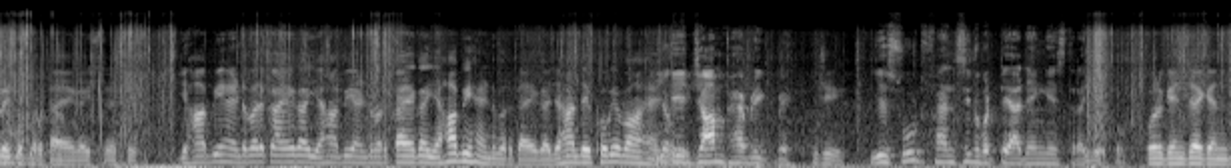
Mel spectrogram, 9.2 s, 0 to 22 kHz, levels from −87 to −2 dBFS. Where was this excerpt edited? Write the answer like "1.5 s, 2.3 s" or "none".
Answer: 5.1 s, 8.2 s

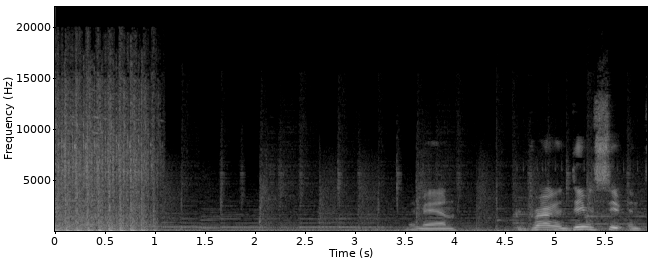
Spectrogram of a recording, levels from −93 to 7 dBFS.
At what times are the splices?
4.7 s

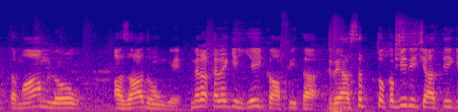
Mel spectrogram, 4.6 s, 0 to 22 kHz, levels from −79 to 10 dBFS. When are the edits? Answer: 1.9 s, 3.3 s

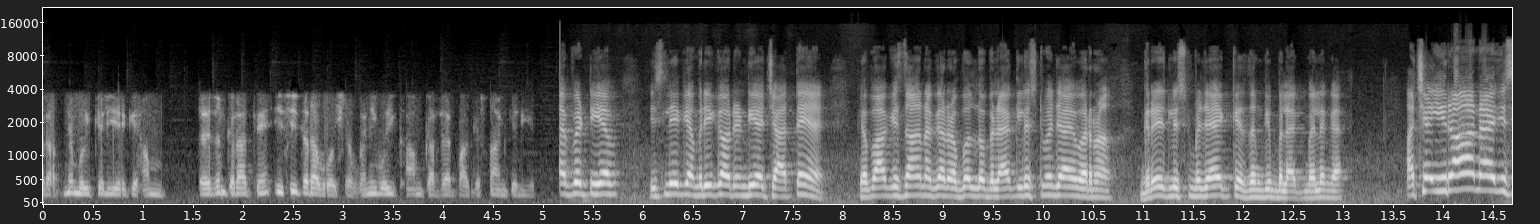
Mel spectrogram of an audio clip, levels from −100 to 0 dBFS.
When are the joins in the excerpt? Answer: 4.9 s, 13.2 s

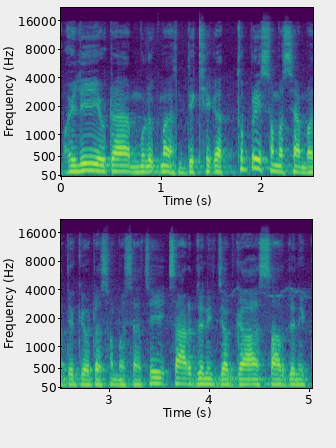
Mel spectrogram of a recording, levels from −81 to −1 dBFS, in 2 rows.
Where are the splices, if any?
1.2 s, 3.6 s

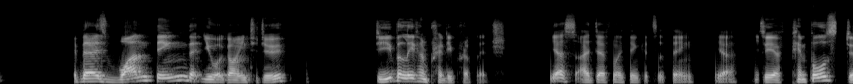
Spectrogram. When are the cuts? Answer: 3.0 s, 7.4 s

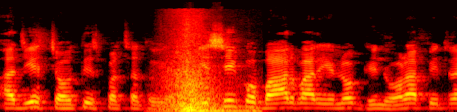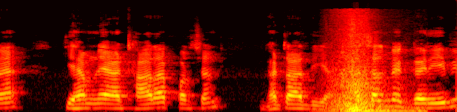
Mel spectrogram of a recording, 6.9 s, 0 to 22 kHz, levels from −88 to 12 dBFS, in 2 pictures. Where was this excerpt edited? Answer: 1.4 s, 5.9 s

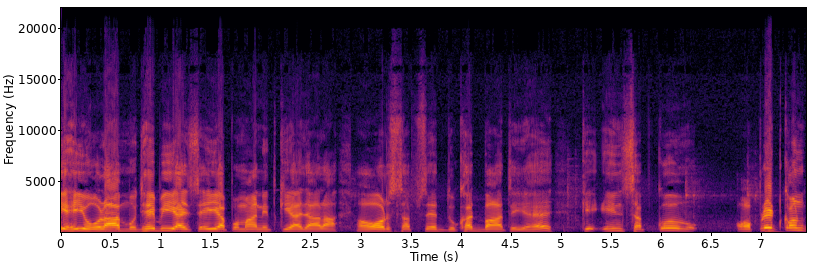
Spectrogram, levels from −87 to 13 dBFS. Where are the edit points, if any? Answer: 2.8 s

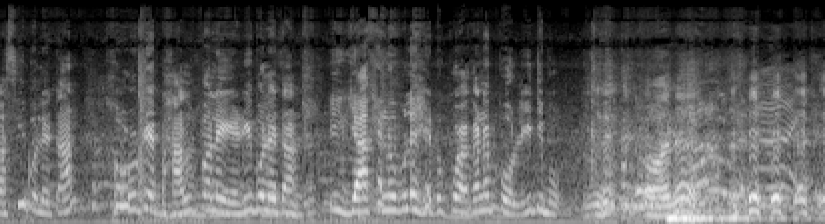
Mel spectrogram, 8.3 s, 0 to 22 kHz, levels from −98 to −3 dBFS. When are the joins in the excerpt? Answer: 7.4 s

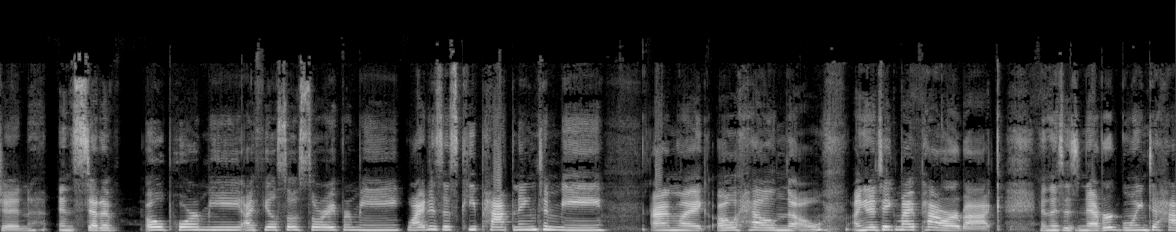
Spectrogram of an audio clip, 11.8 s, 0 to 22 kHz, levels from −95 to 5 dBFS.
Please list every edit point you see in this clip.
1.4 s, 4.0 s

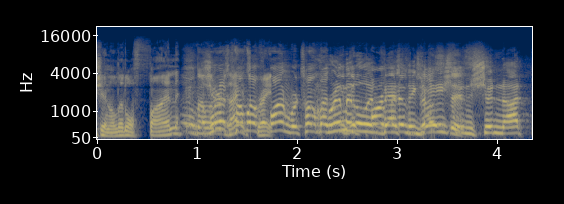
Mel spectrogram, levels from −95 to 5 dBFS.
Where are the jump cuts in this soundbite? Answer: 1.0 s

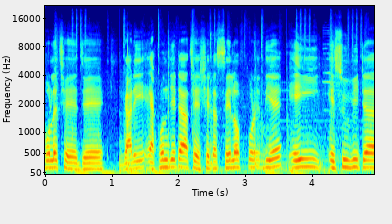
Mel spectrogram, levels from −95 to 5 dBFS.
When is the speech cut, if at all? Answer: 1.0 s, 3.6 s

